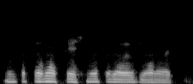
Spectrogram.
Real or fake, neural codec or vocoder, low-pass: fake; codec, 16 kHz, 4 kbps, FunCodec, trained on LibriTTS, 50 frames a second; 3.6 kHz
